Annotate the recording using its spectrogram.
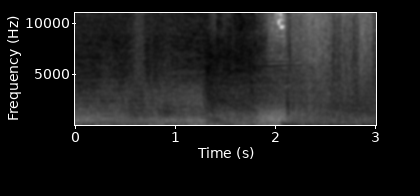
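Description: Electricity crackles and fizzes loudly.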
